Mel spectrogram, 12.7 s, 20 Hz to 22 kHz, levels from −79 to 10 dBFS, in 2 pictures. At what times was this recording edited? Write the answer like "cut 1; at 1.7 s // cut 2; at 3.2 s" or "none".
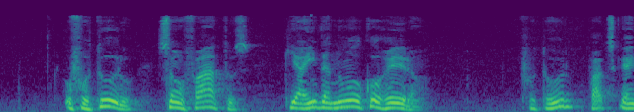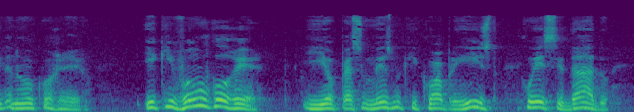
cut 1; at 9.3 s // cut 2; at 11.5 s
